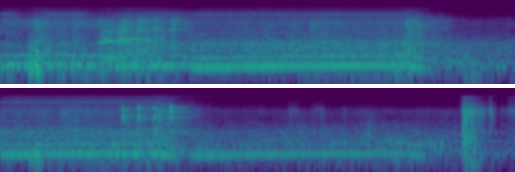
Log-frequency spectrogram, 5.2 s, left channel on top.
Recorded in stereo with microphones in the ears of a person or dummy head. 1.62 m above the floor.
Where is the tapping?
50° right (ahead or behind), 0.7 m.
